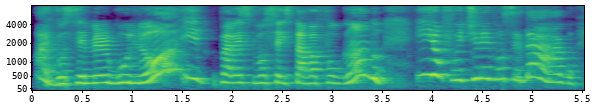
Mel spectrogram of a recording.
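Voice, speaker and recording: A woman's voice: sits high, sing-song, moderate pace, darkish tone. A woman voicing a worried young woman calling urgently to her sister. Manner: urgent, concerned. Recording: roomy echo.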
